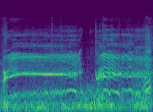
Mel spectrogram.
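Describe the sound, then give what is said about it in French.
A person loudly imitates a pig squeal: one long, steady, high-pitched squeal, then after a brief pause a second wavering squeal that rises and breaks at the end. This is the winning entry in an amateur best pig-squeal contest at a village festival in Angle sur l'Anglin. “grand gagnant du concours du meilleur cri de cochon”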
